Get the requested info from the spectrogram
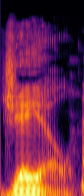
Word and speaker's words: Yael: So it's written Yael, but I think it's pronounced JL.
